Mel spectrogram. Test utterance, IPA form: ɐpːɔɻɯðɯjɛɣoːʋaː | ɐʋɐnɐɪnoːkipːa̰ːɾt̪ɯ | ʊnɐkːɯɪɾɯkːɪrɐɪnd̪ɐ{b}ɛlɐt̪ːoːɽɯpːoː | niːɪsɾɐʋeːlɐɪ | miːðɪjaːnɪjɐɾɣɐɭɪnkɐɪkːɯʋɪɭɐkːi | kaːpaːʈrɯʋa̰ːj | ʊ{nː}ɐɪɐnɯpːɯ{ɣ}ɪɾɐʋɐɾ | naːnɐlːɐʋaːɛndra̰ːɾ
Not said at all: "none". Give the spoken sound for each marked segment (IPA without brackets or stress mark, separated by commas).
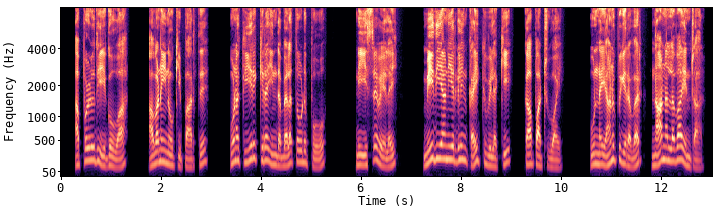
b, nː, ɣ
